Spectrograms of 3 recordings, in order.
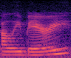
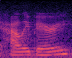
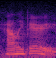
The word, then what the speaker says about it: Halle Berry: was able to watch the film adaptation with Ali Berry did I say her name right Halle Berry Halle Berry right yeah the trigger warnings for dog abuse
